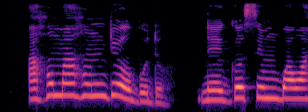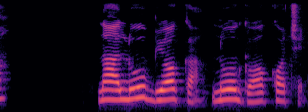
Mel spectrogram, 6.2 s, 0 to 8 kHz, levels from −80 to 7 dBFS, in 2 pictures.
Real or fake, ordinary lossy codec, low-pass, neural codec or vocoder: real; none; 7.2 kHz; none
